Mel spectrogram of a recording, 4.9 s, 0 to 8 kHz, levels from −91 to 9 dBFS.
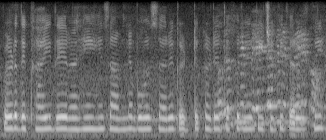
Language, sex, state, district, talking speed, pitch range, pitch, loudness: Hindi, female, Rajasthan, Nagaur, 195 wpm, 245-255 Hz, 245 Hz, -18 LUFS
